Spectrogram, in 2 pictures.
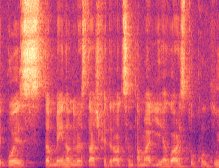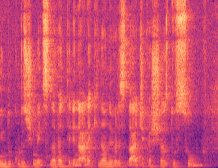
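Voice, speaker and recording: Rushing at a very fast pace with hardly any pauses, a man speaks in a monotone, flat intonation amid audible room echo and noticeable background noise. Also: medium pitch for a man. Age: 40s. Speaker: dog trainer and breeder. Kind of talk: informative talk to camera. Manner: halting, many filler sounds.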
